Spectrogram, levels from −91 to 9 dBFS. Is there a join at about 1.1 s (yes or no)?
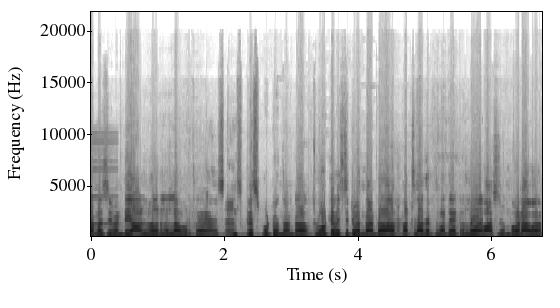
no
